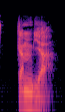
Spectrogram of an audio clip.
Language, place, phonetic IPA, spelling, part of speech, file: Occitan, Béarn, [kamˈbja], cambiar, verb, LL-Q14185 (oci)-cambiar.wav
- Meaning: to change, to modify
